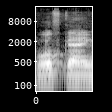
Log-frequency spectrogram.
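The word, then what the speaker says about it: Wolfgang: really Wolf Gang and Wolf Gang is is the the American pronunciation I was born in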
